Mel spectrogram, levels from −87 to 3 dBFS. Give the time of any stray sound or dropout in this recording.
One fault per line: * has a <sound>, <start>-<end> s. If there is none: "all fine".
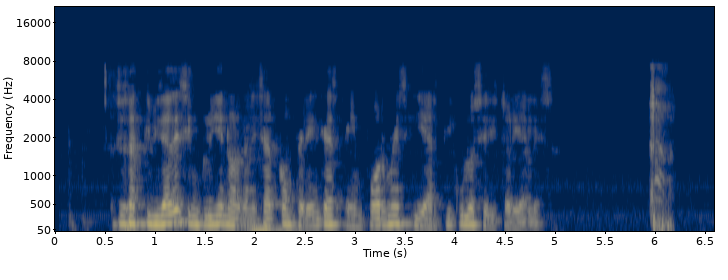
* has a cough, 5.9-6.2 s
